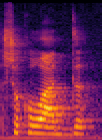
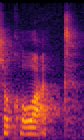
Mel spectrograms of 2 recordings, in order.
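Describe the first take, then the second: First: The word ends in a voiced D sound. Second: The word ends in a voiceless T sound. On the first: The speaker calls it wrong. "we cannot pronounce chocolade" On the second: The speaker calls it right. "it's pronounced T because we have only voiceless sounds"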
